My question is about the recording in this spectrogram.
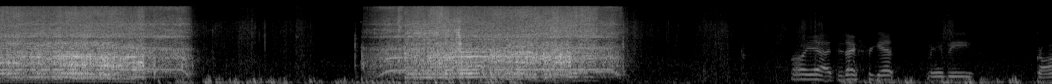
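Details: Battery-powered chainsaw cutting a dry dead limb on a cool day: the motor whines steadily through two cuts, but the chain chatters and slows instead of biting cleanly; the chain is dull.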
